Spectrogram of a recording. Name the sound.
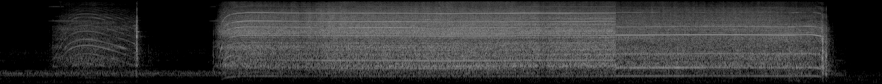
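sanding wooden platter on lathe with 220 grit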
